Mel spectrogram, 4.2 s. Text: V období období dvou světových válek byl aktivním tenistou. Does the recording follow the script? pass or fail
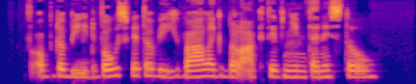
fail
